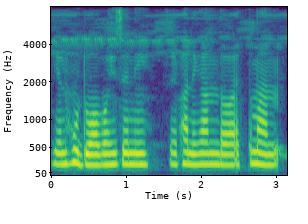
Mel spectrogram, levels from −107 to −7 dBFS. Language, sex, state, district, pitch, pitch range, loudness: Chakma, female, Tripura, Dhalai, 195 Hz, 190-200 Hz, -15 LUFS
